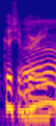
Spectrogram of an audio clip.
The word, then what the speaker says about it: Cushenberry: I actually think I was saying that wrong. It's more of a U, like Lloyd Cushenberry. – Lloyd Cushenberry. – Lloyd Cushenberry. – So you bury it.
